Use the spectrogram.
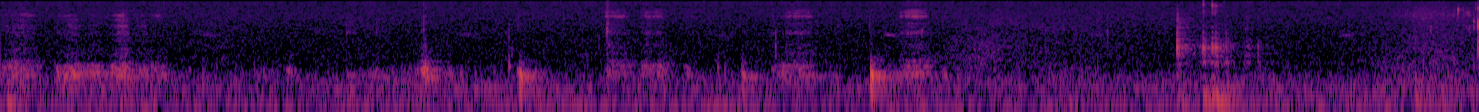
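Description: A pencil scratches and a compass point scrapes across paper, soft close strokes and rubbing marks in short uneven bursts, faint and quiet.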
